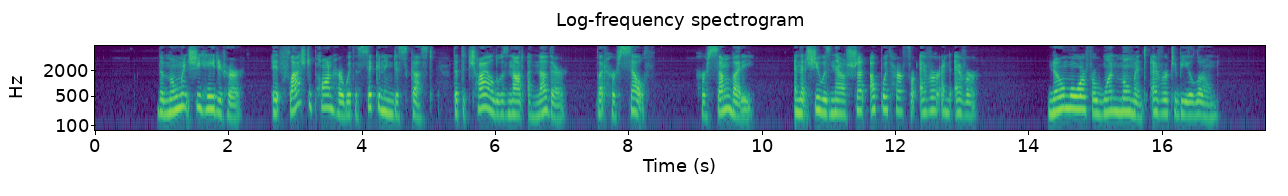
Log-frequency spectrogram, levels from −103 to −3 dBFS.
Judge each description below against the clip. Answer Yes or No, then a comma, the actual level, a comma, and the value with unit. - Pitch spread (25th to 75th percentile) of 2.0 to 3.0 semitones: No, average, 4.3 semitones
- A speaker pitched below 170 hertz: No, high, 210 Hz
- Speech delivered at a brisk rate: No, average, 155 wpm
